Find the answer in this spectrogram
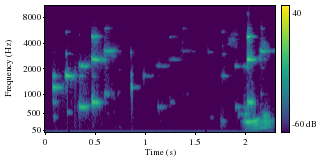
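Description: Electronic ringtone-style melody: a quick rising run of short bright notes that thins out, then starts again near the end.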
